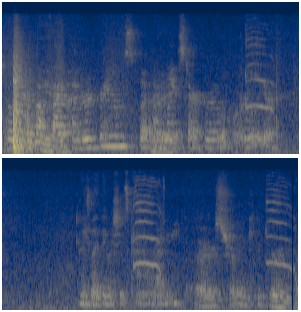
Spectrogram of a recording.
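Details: Foster kittens with Kitten Rescue volunteers in Los Angeles during Harper's bottle feeding: three high, thin meows, each rising then falling, spaced about two seconds apart, over a human voice talking indoors.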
